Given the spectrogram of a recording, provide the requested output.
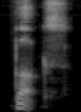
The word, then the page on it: box: Australian English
